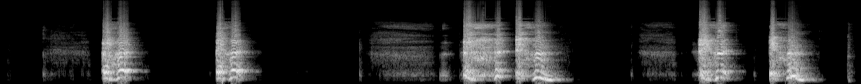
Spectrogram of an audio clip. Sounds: Cough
